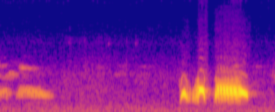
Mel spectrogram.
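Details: Spotted dove decoy bird used to train doves: a quieter trailing coo, a pause, then a loud phrase of two quick looping coos and one long level coo.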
